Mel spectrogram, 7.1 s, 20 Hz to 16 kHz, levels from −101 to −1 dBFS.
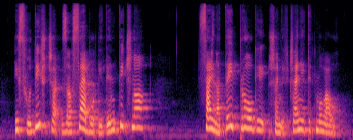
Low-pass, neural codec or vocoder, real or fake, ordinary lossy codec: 14.4 kHz; codec, 44.1 kHz, 2.6 kbps, SNAC; fake; MP3, 96 kbps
